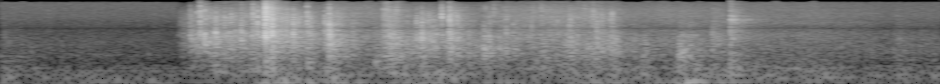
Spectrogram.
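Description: A newspaper rustles as its pages are handled.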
